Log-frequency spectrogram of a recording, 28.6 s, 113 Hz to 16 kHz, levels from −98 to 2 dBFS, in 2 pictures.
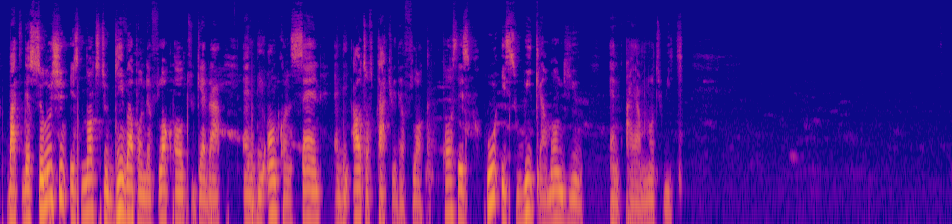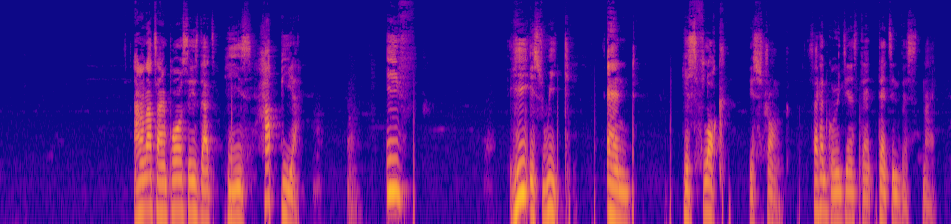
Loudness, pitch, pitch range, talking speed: -30 LUFS, 125 Hz, 105-150 Hz, 120 wpm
